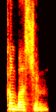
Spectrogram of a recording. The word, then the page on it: combustion: Indian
